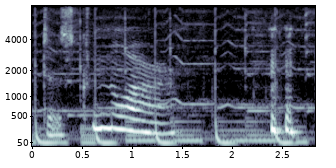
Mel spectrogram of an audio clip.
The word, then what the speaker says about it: Dusknoir: Ooh, a Holo Dusknoir. I always pronounce his name like it's a noir from French. It does mean black, noir. So for me it's a dusk noir.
